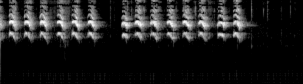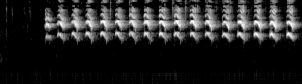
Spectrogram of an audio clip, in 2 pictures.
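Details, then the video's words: Pet cockatiel, likely a young male, marching indoors with its chirped walking song: regular short piping notes that stop for a moment twice, the longer gap lasting over a second, before the chirping resumes. "オカメインコ オカメ行進曲編"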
